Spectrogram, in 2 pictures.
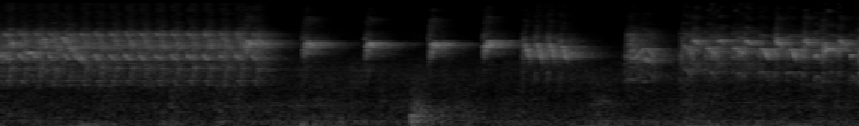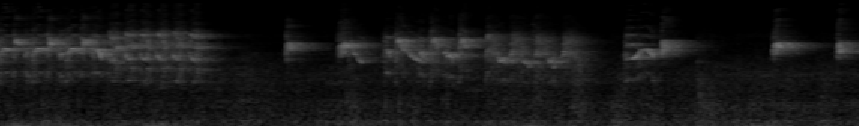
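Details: Sogon bird colony recorded as a lure: bright, high chirps in rapid clusters, alternating between dense chattering stretches and separate short bursts about two or three per second.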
